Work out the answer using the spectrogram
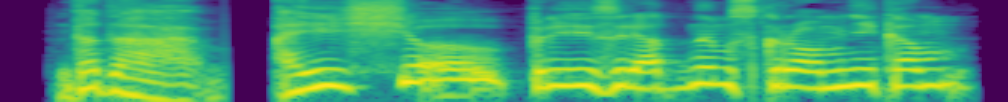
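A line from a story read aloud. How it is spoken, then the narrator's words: Giggling. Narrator (Russian): хихикнул Рэнди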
